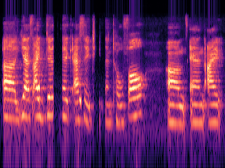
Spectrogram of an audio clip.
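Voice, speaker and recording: A young woman from Myanmar speaks as a guest in an online interview. Her voice sits at a middle pitch. She talks hesitantly, filling pauses with ums and uhs. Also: fairly even intonation, fairly bright tone. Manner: hesitant, many fillers. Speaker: guest scientist. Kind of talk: webinar interview.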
